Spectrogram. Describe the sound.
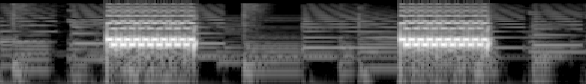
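A telephone rings as a wife calls her husband: two loud, bright electronic ring bursts of about half a second each, evenly spaced, with fainter tones between them.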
